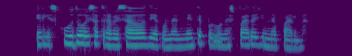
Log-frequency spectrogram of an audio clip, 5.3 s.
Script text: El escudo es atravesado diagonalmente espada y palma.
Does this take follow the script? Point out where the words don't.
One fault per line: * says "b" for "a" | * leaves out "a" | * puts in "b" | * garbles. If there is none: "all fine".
* puts in "por una"
* puts in "una"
